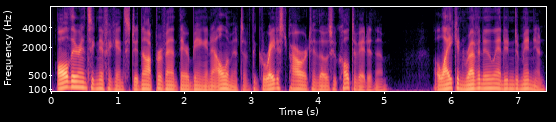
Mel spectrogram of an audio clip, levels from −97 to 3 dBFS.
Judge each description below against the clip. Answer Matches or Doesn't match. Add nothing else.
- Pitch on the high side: Doesn't match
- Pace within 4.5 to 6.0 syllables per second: Doesn't match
